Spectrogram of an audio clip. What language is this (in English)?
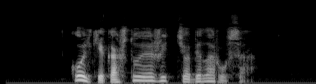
Belarusian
